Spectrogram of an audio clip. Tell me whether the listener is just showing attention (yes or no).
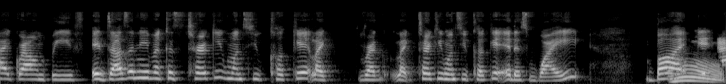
yes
